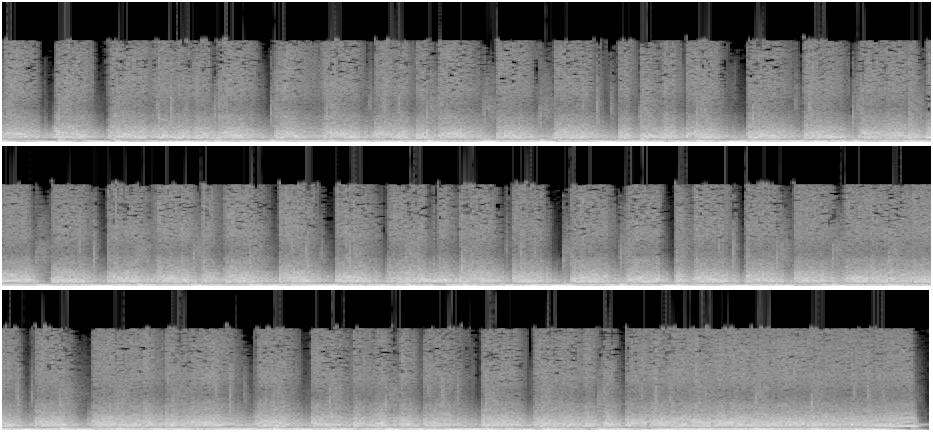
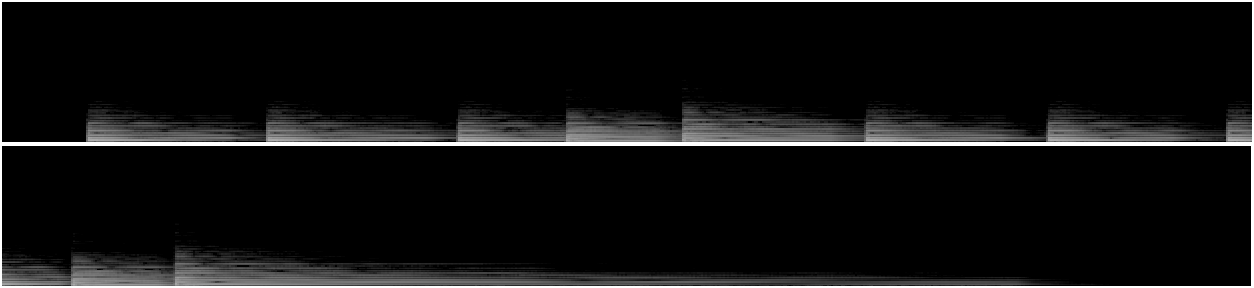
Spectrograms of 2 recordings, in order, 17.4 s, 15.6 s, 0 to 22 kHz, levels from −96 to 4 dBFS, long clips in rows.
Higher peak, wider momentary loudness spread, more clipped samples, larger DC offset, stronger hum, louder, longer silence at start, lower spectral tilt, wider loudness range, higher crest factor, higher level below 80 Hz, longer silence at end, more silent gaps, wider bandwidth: first, 0 dBFS vs -22 dBFS; second, 2 LU vs 19 LU; first, 0.2% vs under 0.1%; neither; neither; first, -9 LUFS vs -39 LUFS; second, 0 s vs 0.55 s; first, -5.5 dB/octave vs -4 dB/octave; second, 0 LU vs 15 LU; second, 8 dB vs 18 dB; first, -16 dBFS vs -72 dBFS; second, 0 s vs 3.2 s; neither; first, 17 kHz vs 5.4 kHz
